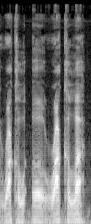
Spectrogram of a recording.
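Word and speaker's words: רְכֻלָּה: This word traffic in the Hebrew is pronounced rakala. All right, rakala.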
